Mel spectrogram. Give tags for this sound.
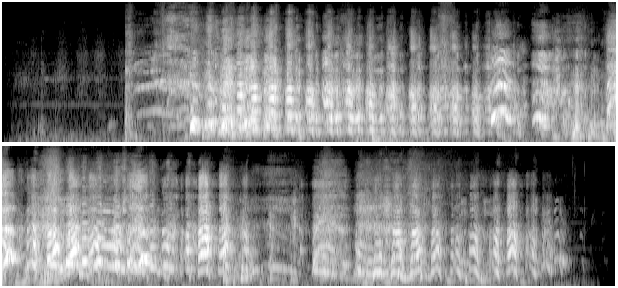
folio; fun; laughing; laughter

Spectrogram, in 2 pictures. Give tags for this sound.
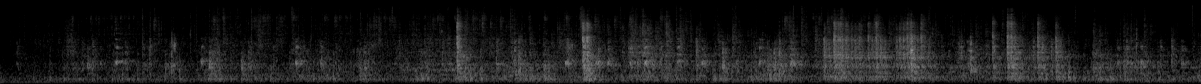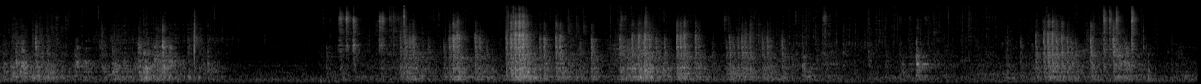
cart; grocery; shopping; sqeaking; wheels

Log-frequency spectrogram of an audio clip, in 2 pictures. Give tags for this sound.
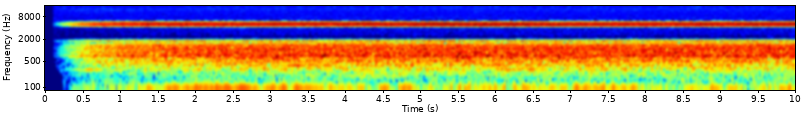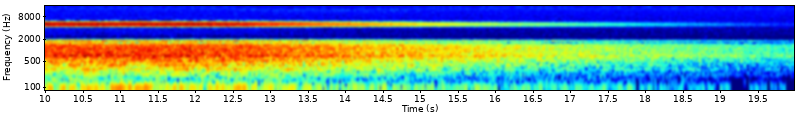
Sleep; Night; Dark

